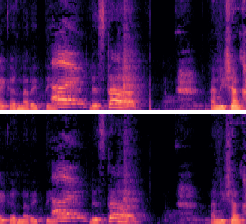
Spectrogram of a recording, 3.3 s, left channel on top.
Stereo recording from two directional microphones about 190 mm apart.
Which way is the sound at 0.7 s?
20° right (ahead or behind).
